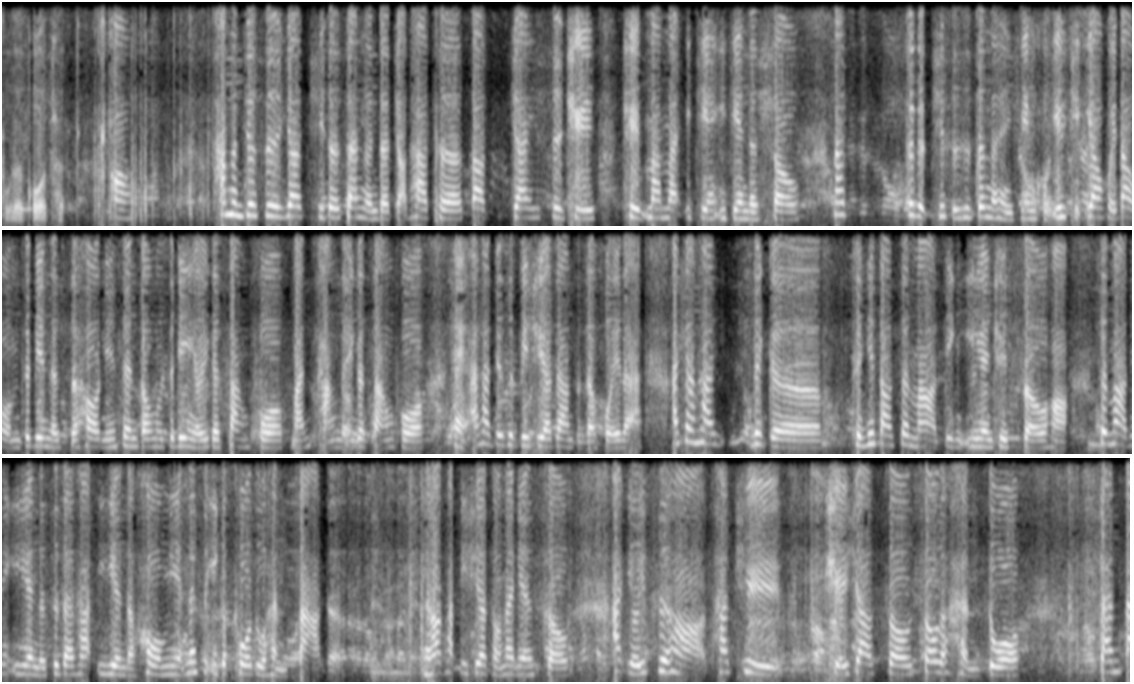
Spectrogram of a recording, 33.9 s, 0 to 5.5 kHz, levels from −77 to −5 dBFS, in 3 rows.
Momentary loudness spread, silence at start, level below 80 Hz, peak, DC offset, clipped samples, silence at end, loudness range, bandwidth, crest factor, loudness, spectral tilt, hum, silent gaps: 8 LU; 0 s; -46 dBFS; 0 dBFS; under 0.1%; 0.3%; 0 s; 2 LU; 5.4 kHz; 14 dB; -12 LUFS; -3 dB/octave; none; none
